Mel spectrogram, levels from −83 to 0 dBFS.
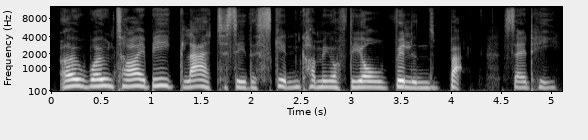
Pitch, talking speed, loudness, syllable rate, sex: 195 Hz, 200 wpm, -18 LUFS, 4.1 syllables/s, female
